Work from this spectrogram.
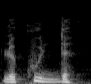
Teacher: And then the second one here is le coude, okay? Remember, you don't insist on this final e, it only gives you the sound of d at the end.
